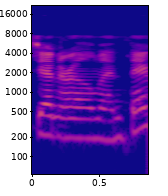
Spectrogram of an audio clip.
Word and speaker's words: generalmente: So, and we don't say this generalmente, we say generalmente, generalmente. So the G in this case makes a H sound because it's followed by an E or an E.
